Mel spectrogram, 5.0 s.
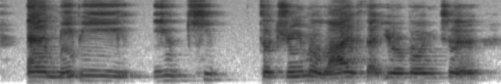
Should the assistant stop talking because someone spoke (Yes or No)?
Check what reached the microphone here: No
